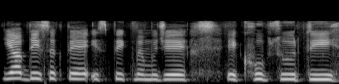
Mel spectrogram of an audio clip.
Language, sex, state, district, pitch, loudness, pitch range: Hindi, female, Punjab, Pathankot, 235 Hz, -18 LUFS, 230-255 Hz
